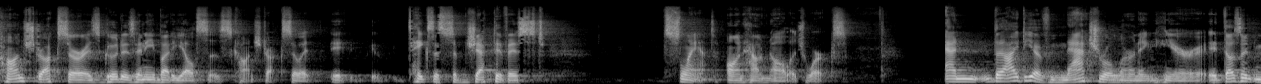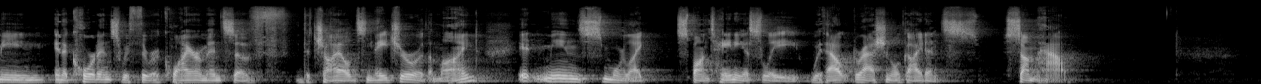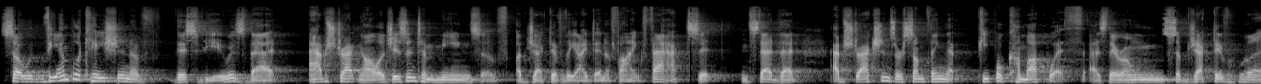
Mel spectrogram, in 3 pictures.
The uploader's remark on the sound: Recorded July 1, 2023, at OCON in Miami, Florida.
